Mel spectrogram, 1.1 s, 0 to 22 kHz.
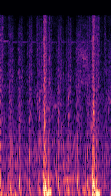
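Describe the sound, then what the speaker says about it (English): Automatic gunfire in the video game Call of Duty Black Ops 3, a rapid burst of shots with two heavier, louder reports among the quicker cracks. "Oh crap, who just shot at me?"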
